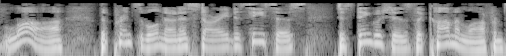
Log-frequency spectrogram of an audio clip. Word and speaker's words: stare decisis: He pronounced it, and I did look it up. It's stare decisis. – Stare decisis. – Latin, and in Latin it means let the decision stand.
